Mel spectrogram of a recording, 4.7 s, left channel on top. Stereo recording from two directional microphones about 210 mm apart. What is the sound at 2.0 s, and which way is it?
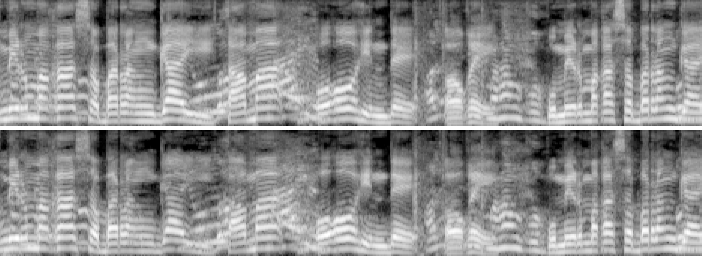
Speech, 10° left (ahead or behind).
